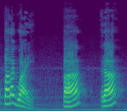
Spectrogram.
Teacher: Observe que guai é uma sílaba só. E nós temos o U, que é uma semivogal, o A, que é uma vogal, e o I, que é uma semivogal. Semivogal, vogal mais semivogal a gente chama de tritongo.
